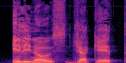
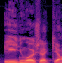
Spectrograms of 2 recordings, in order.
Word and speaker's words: Illinois Jacquet: Troisième séance d'enregistrement, Wynonie Harry chante au sein de la formation du grand saxophoniste ténor, applaudi à Limoges d'ailleurs, lui aussi, Illinois Jacquet ou Illinois Jacquet en fonction de la prononciation qu'on adopte.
